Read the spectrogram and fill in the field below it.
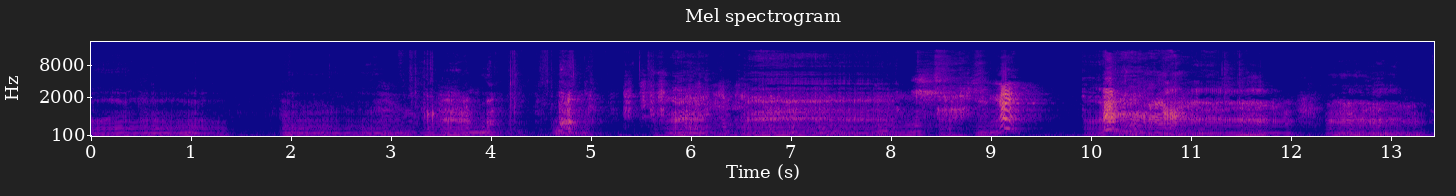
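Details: Dogs playing roughly, mixing continuous low growls with sudden sharp barks and yips, the noise rising to a louder scuffle toward the end.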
